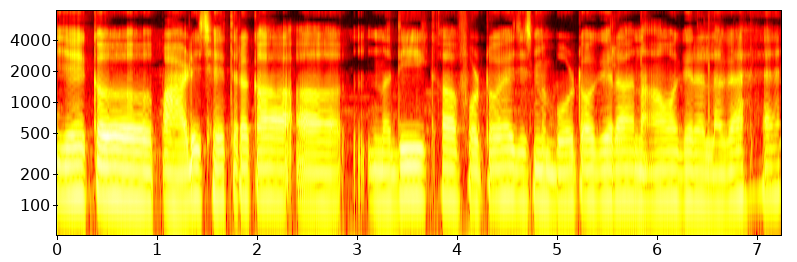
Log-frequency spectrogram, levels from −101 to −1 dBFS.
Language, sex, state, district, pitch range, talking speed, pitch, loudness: Hindi, male, Chhattisgarh, Jashpur, 105-115 Hz, 140 wpm, 110 Hz, -16 LUFS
